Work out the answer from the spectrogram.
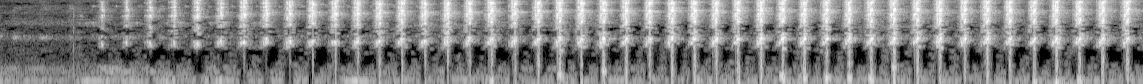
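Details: Long-tailed shrike beginning its rough, clear rolling song after a brief quiet moment, launching into a fast series of grating notes repeated roughly three times a second that grow steadily louder.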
